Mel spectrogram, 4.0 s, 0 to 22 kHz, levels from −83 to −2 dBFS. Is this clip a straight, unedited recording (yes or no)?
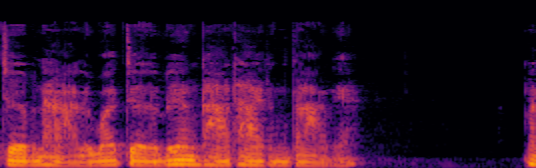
yes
